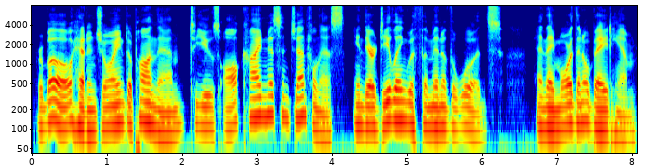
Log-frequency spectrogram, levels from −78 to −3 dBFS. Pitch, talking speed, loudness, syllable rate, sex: 115 Hz, 195 wpm, -18 LUFS, 4.9 syllables/s, male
